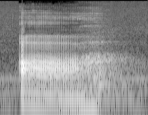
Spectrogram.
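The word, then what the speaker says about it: А: this is the first letter in the Russian alphabet letter ah ah that is the name of the letter and we always it always gives us the sound of ah ah we always pronounce it like this ah no matter where it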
